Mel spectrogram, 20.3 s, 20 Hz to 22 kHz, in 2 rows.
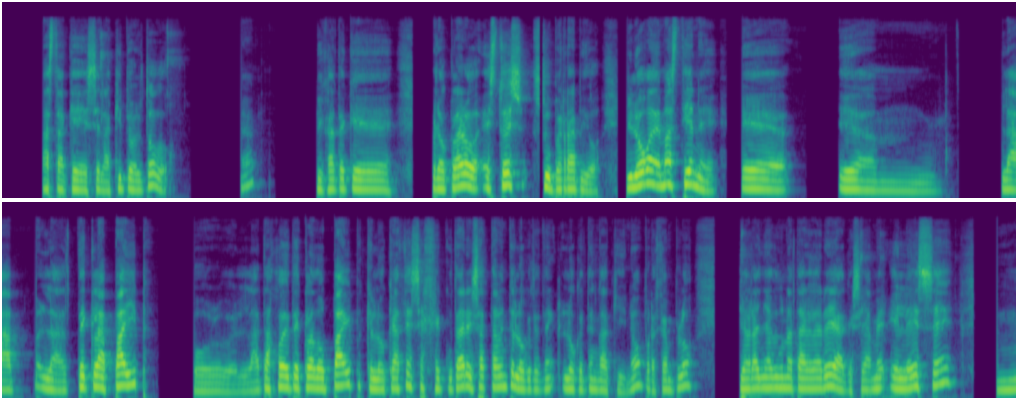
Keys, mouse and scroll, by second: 0.8-1.8 typing, 17.5-19.4 typing.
